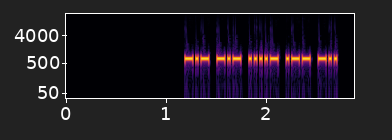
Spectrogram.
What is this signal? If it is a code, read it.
Morse code, heard as a keyed tone, about 46 wpm, 700 Hz. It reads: KK4WD
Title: USA Call Signs - 5 Characters - 4x Character Spacing - 45wpm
